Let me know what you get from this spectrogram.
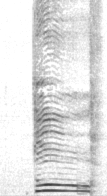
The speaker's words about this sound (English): Ooh. Hi kitty, hi kitty. Do you see my cat being adorable?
